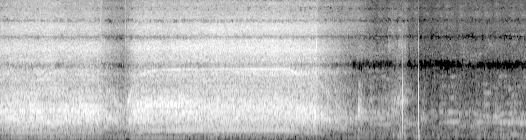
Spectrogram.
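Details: Philips hair dryer after repair: a part had shifted and the blades were scraping the protective plastics; now steady even whoosh and clean motor hum, then off. Normal running.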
